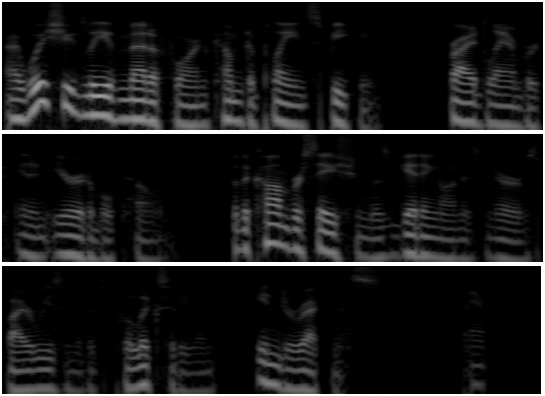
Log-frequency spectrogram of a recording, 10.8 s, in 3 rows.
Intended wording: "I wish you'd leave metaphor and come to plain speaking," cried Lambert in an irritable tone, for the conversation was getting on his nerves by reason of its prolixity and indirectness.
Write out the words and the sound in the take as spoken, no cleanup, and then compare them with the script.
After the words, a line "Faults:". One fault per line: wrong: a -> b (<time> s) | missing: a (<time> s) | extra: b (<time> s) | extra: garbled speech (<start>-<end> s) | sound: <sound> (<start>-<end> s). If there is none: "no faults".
"I wish you'd leave metaphor and come to plain speaking," cried Lambert in an irritable tone, for the conversation was getting on his nerves by reason of its prolixity and indirectness.
Faults:
sound: laugh (10.3-10.5 s)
